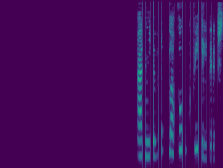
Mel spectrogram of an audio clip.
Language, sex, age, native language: Icelandic, male, 11, Icelandic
